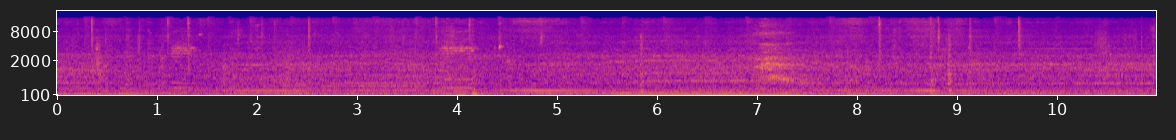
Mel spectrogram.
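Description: Tractor engine running, heard from inside the cab as a steady low rumble that swells louder for a couple of seconds just past the middle.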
